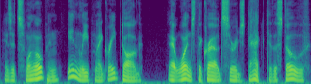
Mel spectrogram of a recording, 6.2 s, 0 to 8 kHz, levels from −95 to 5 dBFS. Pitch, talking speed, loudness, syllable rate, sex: 105 Hz, 175 wpm, -18 LUFS, 4.1 syllables/s, male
